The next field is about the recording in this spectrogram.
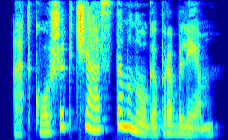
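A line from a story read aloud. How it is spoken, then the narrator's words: Sly purr. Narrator (Russian): мурлыкнула я, хитро заглядывая в глаза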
